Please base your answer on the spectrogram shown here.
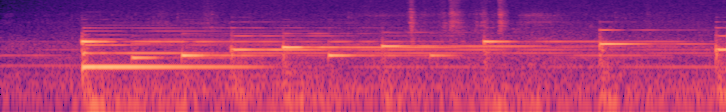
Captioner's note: bristles rustle softly under music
